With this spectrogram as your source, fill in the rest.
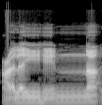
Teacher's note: یا لین ہے، بغیر کھینچ کے پڑھنا ہے، نون مشدد ہے، آواز ناک میں چھپائیں گے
